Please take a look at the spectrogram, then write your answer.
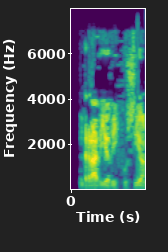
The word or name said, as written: radiodifusión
